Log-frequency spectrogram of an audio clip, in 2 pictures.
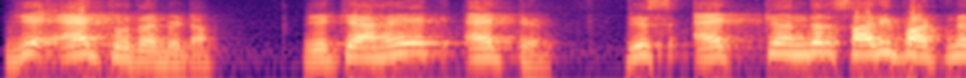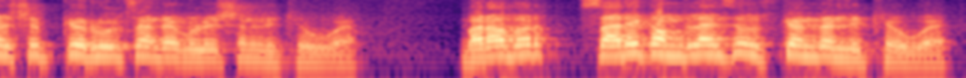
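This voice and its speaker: Man, high voice, commerce lecture, quizzing and repeating, coaxing tone. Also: animated, brisk. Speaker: commerce teacher. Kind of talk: classroom lecture.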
